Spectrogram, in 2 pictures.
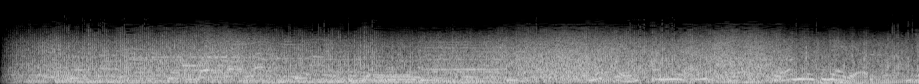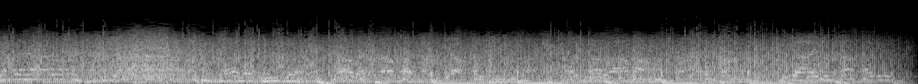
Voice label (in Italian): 15700 kHz, inglese; World Music Radio; Degen DE 1103; telescopica indoor; St. Ursen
